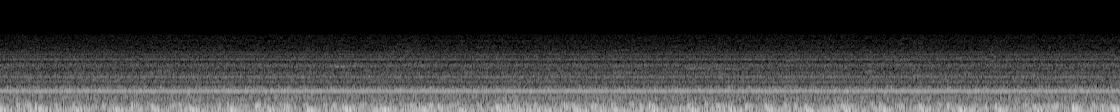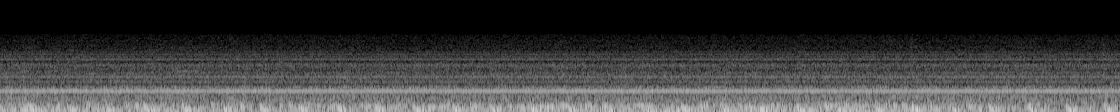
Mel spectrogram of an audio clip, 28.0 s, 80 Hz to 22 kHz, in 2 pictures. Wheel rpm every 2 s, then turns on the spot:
0, 0, 0, 0, 0, 0, 0, 0, 0, 0, 0, 0, 0, 0.
none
